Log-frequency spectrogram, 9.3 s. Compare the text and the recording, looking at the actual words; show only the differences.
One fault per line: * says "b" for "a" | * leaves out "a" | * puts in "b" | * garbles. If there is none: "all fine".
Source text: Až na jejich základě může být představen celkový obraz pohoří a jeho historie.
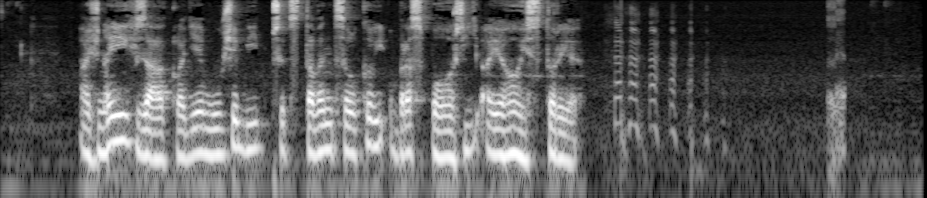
all fine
